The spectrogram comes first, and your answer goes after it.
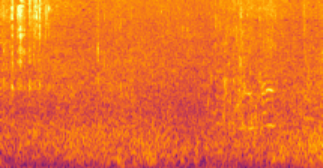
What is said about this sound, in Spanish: Estamos remando.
